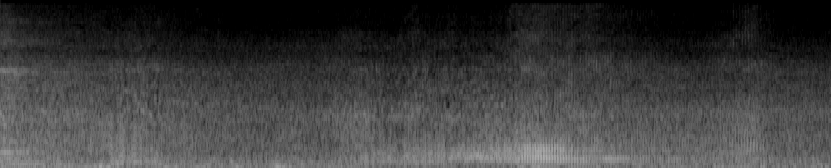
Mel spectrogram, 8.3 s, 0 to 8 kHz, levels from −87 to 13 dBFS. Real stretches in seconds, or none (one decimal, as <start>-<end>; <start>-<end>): 0.0-1.1; 1.6-3.6; 5.2-8.3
